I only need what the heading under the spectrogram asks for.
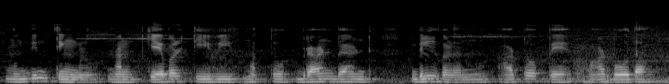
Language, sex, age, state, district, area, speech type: Kannada, male, 18-30, Karnataka, Tumkur, rural, read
